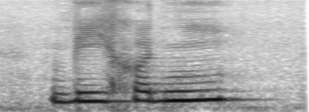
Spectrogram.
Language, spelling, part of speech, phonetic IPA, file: Czech, východní, adjective, [ˈviːxodɲiː], Cs-východní.ogg
- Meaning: eastern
